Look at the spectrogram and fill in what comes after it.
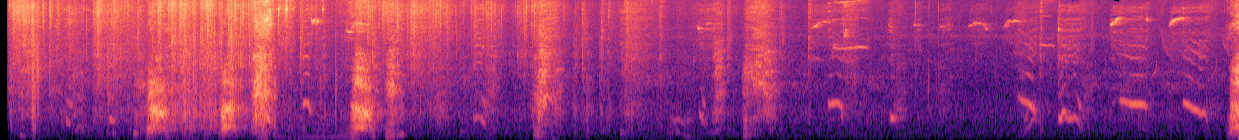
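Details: Dog barking near a baby: loud, sharp barks repeat irregularly through the first two-thirds, then give way to thin, high, rising and falling whines.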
